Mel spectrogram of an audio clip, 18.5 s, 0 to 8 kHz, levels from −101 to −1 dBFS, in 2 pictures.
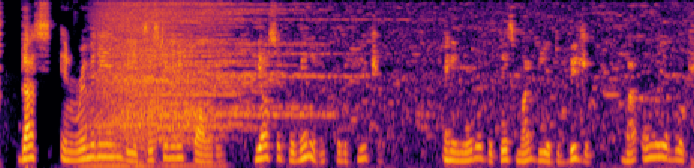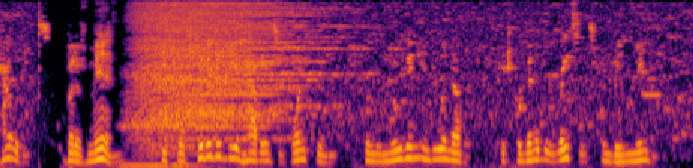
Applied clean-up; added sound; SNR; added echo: classical method Wiener filter.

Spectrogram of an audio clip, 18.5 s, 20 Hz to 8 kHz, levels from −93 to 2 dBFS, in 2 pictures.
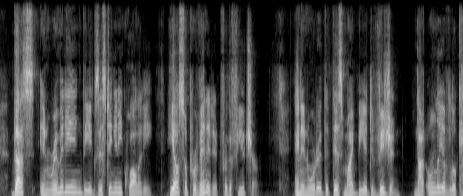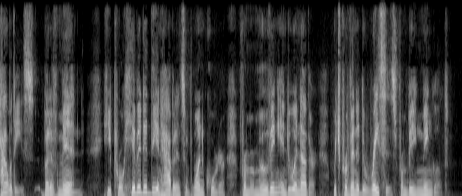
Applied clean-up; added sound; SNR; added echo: none; none; none; none.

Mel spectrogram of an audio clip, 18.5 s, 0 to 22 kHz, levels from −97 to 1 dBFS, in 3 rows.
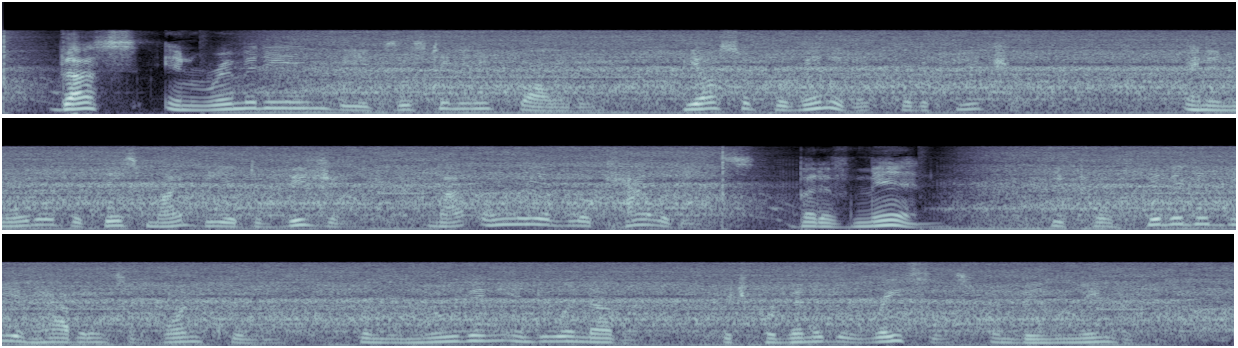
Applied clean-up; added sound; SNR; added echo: none; Domestic sounds, home sounds; 0 dB; none.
